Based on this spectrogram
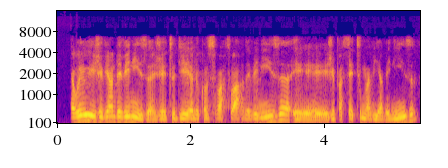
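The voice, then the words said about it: Italian accent speaking French. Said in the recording (French): “Votre accent en témoigne, vous venez d'Italie.”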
